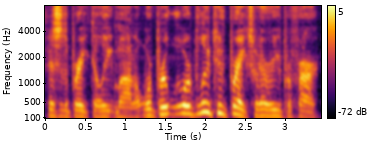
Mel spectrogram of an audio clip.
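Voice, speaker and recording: A man's voice: a little high, expressive, quick pace, warm tone, no room sound. Rambling man with a sniffly cold. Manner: rambling, unpolished, with many fillers and restarts. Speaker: home mechanic. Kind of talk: casual garage how-to. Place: outdoors, cold.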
